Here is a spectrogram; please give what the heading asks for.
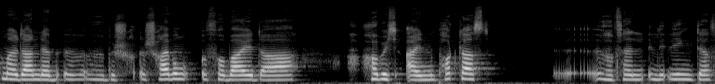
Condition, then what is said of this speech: Stuttering. Beim Rappen ist es so, wenn ich keine Melodie habe, dann stottere ich schon.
